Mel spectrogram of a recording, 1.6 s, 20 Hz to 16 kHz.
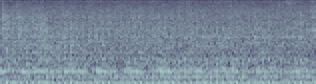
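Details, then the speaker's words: Volvo S60R, first start after 4 years, after revving to 4,000 rpm: steady idle with a faint tinny clinking over the exhaust pulses from broken debris inside the muffler, noticed after downpipe welding; muffler to be replaced. "That's the muffler. We did do some testings when we uh welded the downpipe with Alli and unfortunately there is some debris in my muffler. Something that's broken. You guys can hear that little clinging sound."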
